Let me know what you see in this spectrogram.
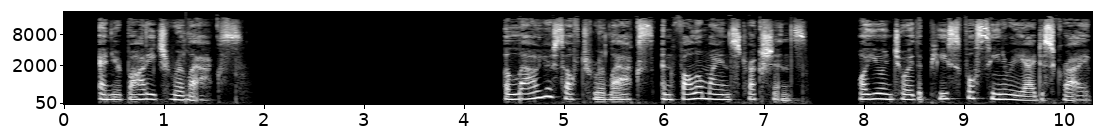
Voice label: Guided Visual Imagery Beach and Tropical Rainforest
